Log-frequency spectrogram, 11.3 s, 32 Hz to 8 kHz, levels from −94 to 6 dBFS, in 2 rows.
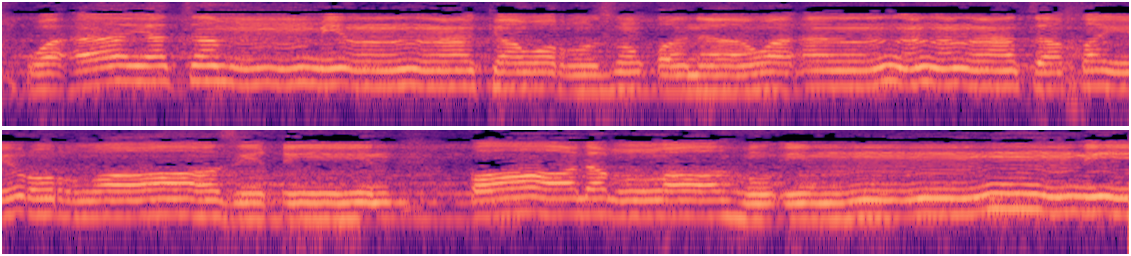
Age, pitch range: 30-49, 190-240 Hz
